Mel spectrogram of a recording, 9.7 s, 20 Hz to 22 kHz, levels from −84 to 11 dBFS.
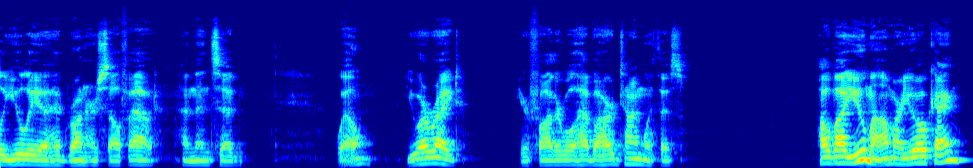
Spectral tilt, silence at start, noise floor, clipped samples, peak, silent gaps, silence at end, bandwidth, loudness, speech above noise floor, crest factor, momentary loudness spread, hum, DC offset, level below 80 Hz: -4.5 dB/octave; 0 s; -80 dBFS; under 0.1%; -8 dBFS; none; 0.05 s; 15 kHz; -29 LUFS; 51 dB; 22 dB; 17 LU; none; under 0.1%; -88 dBFS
